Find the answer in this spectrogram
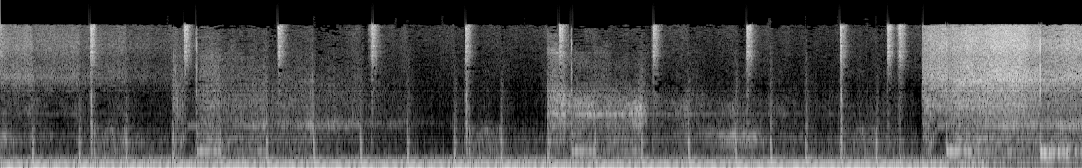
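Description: Minimal techno from a DJ mix: a deep, pulsing bass drone with sparse, sharp percussive clicks and a short synth tone that recurs every few seconds. About nine and a half seconds in, the bass cuts out and a bright hiss-like wash opens up as the track breaks down.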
